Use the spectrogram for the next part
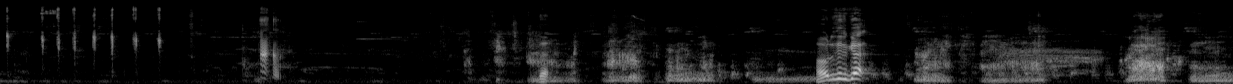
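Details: Pandikona puppies playing and fighting: after a quiet start with a few quick ticks, rough buzzy growls and short yelping bursts come in uneven clusters through the second half.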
